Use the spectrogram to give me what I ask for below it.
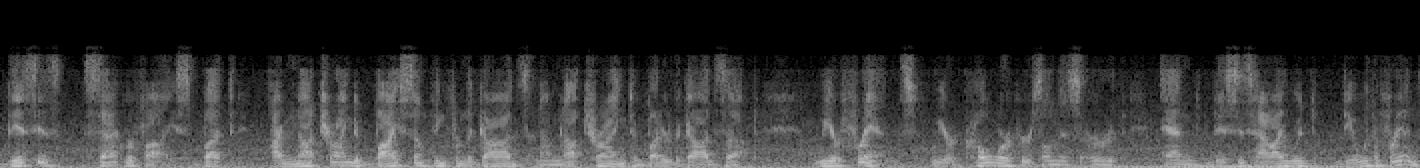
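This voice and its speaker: An unremarkable speaking voice moves at a fairly slow pace. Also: man, fairly low pitch for a man, ordinary pitch variation. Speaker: pagan video blogger. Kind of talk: casual talk to camera, answering viewer questions.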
